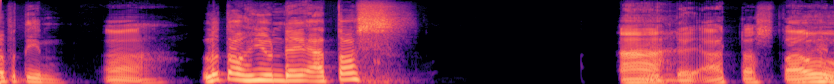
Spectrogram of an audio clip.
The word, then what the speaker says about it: Atos: Lu tahu Hyundai Atos? Ah Hyundai Atos tahu. Hyundai itu bacanya A to Z.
